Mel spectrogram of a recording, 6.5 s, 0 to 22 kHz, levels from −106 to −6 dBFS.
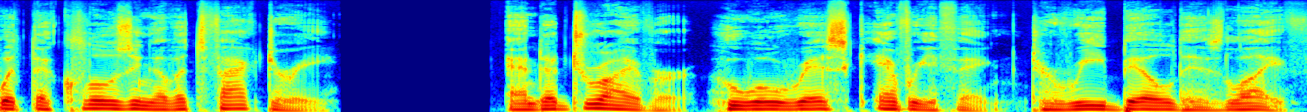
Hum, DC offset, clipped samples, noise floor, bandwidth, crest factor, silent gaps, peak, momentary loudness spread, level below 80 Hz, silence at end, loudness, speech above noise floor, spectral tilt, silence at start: none; under 0.1%; under 0.1%; under -90 dBFS; 19.5 kHz; 16 dB; 1.69-2.45 s; -2 dBFS; 12 LU; -38 dBFS; 0.05 s; -17 LUFS; over 73 dB; -6 dB/octave; 0 s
